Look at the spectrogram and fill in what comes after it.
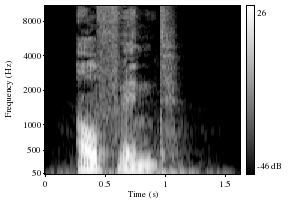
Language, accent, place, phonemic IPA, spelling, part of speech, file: German, Germany, Berlin, /ˈaʊ̯fvɪnt/, Aufwind, noun, De-Aufwind.ogg
- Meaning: 1. upswing, lift 2. updraft (meteorological)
